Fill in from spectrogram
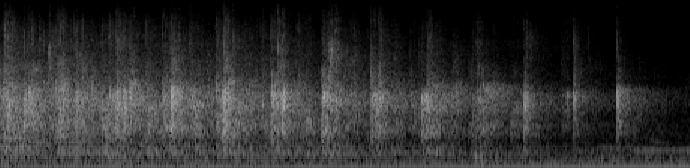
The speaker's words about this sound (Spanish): Dale fuertes aplausos al Señor, si crees que es la verdad.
